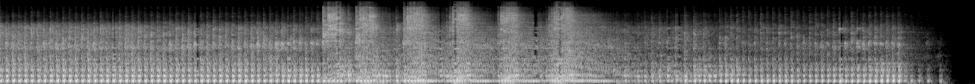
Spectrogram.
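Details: 1974 Honda XR75 after a two-year restoration and its first start: the small single ticks over evenly at about four pulses a second, takes a quick throttle blip cleanly, then is switched off. It runs healthy, with minor adjustments still needed.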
